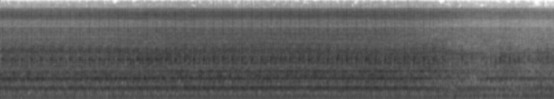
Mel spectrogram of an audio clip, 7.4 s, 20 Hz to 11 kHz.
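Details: VAZ 2107 (Lada) engine at steady idle with a regular light knock two or three times a second over the hum; engine knock, cause suspected but not confirmed.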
